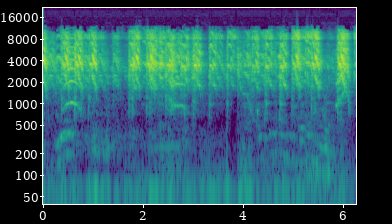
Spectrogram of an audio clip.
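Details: Ringneck parrots at a large breeding farm in Pakistan, a chorus of many birds giving harsh, high, overlapping squawks and screeches in continuous bursts, with a few short rising whistles.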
